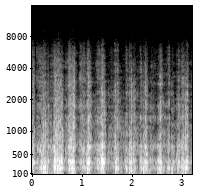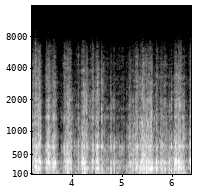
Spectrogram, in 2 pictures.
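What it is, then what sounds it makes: Woven fiber carpet being scratched. Fingertips and short nails scratch quickly across a beige striped woven fiber carpet on the floor. The result is a fast, uneven run of dry, raspy scratching bursts with a hollow, boxy low-mid tone, each stroke stopping short with almost no ring.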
